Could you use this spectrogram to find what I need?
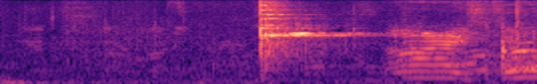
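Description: A metal bat cracks sharply against a baseball.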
